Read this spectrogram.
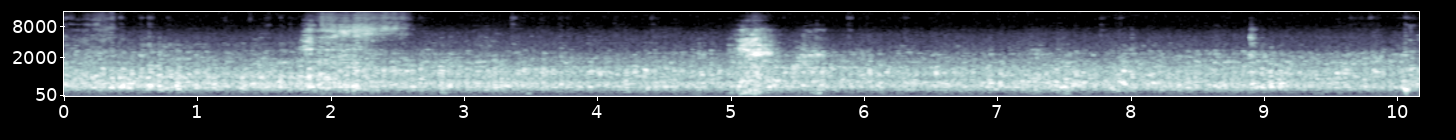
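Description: Silk cloth rustles as it is unfolded and spread out.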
